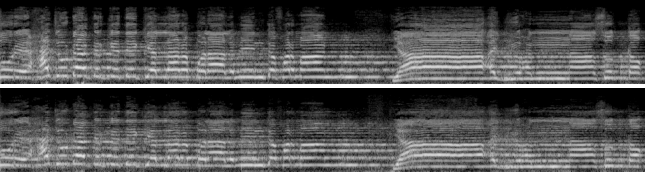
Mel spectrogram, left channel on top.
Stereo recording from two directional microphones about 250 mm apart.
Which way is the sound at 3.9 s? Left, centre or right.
Left.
